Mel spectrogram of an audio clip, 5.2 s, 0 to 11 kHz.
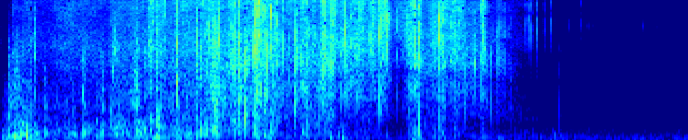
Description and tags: Crunching paper 1
A paper in a palm, made smaller really quickly.
Recorded with ZoomH2n, XY mode.
paper, fold, page, folding, trees, crunch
